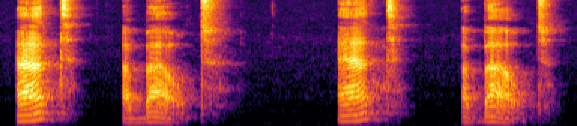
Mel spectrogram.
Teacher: En pronunciaciones, sobre todo la americana, claro, la T suena como una R suave entre dos vocales.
